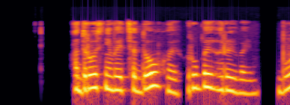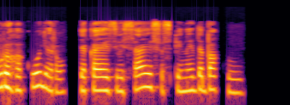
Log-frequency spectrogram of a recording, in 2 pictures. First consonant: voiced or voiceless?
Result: voiced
